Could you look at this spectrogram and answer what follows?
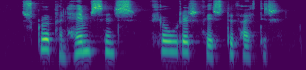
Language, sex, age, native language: Icelandic, female, 40-49, Icelandic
